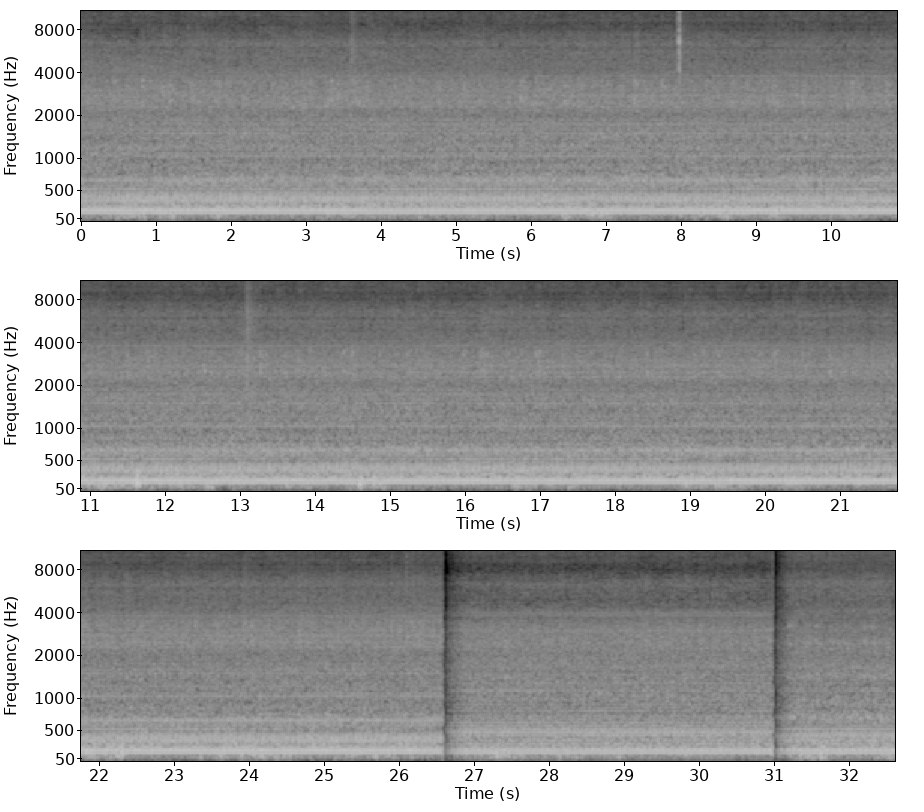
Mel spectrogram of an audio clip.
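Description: Steady mechanical hum with a strong low drone and several fainter steady tones above it, unchanging in level. It breaks off for an instant near the end.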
